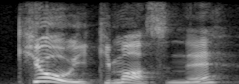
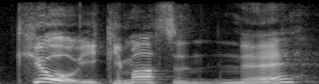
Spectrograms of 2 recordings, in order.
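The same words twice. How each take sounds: First: The sentence is spoken at normal speed. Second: The sentence is spoken slowly.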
